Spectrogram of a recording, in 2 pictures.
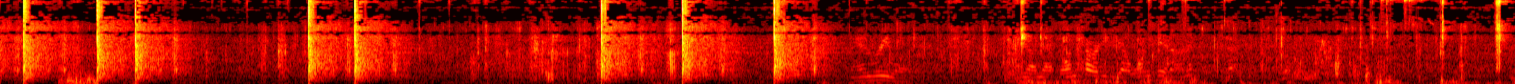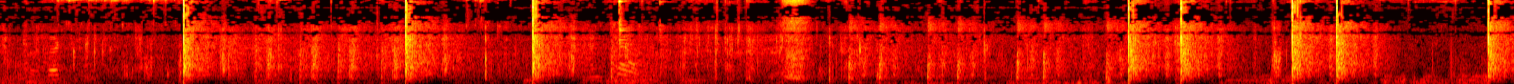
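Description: Handgun shots fired singly and in quick pairs, about twenty in all, with pauses of a few seconds between strings as the shooter moves from target to target.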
